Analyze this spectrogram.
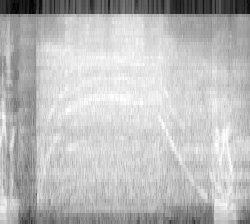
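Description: A miter saw whirs loudly as its blade spins up and winds down.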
